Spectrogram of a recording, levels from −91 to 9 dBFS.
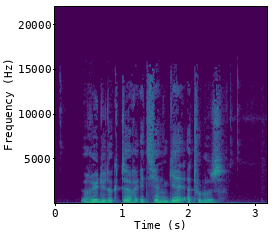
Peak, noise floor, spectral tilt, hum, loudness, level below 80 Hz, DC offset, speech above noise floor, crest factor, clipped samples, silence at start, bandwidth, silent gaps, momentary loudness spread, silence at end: -18 dBFS; -63 dBFS; -5.5 dB/octave; none; -34 LUFS; -60 dBFS; under 0.1%; 30 dB; 16 dB; under 0.1%; 0.4 s; 16 kHz; none; 7 LU; 0.5 s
